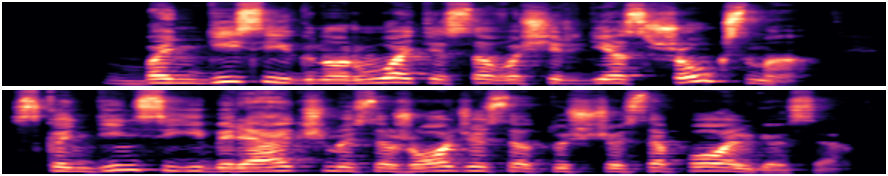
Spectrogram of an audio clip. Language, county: Lithuanian, Vilnius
